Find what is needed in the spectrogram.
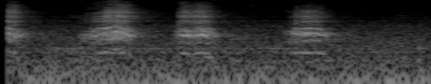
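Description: Crows cawing: four caws in a row, about half a second apart.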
